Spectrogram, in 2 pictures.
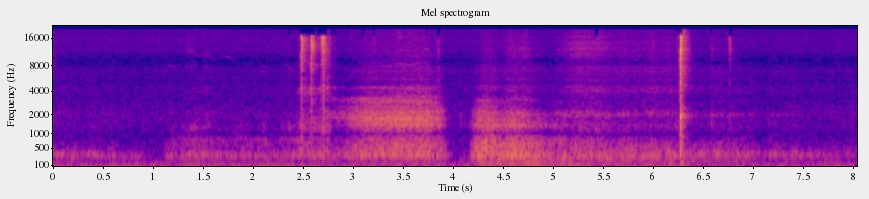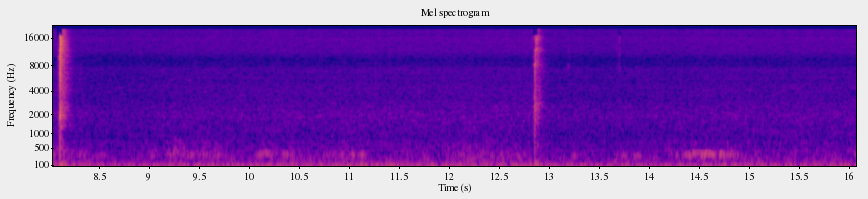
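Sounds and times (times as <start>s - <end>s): lock picks clicking in padlock: 2.4s - 2.8s.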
